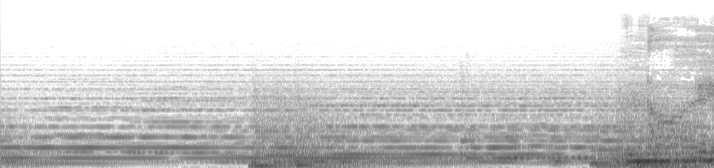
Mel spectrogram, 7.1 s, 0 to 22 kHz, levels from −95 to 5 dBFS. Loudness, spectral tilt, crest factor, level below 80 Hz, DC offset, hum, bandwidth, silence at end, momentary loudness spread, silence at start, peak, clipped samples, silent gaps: -35 LUFS; -8.5 dB/octave; 18 dB; -46 dBFS; under 0.1%; none; 12 kHz; 0 s; 14 LU; 0 s; -16 dBFS; under 0.1%; none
